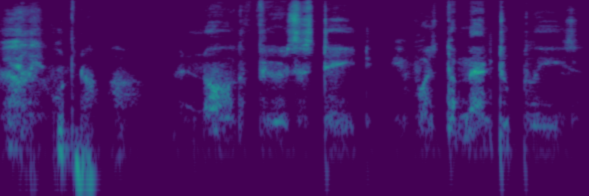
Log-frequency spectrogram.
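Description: A person whispering a run of quiet words, too soft for the speech recogniser to catch.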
